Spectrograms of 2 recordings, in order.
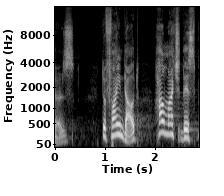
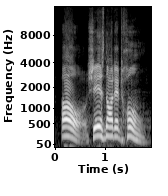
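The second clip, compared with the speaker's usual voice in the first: rude, impolite tone with pitch falling away; 4 dB louder than usual. Demonstrating answering a caller who asks for Mrs Leela, with rude falling intonation. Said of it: "In falling intonation to create a rude and impolite tone".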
